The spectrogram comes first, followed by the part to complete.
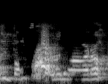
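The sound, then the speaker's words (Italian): A dog barks, a short sharp burst overlapping a person talking, with the bark loud over the brief stretch of speech. “scusami per il cane di Abbaia.”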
